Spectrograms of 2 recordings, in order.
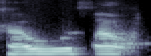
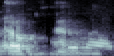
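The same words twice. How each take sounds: First: The r sound is heavy and full. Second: The r sound is light and thin. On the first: The speaker calls it right. "Jadi membacanya tau tebal seperti itu" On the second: The speaker calls it wrong. "kalau kita membaca seperti biasa seperti ini"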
